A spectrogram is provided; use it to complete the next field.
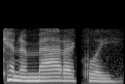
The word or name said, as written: kinematically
